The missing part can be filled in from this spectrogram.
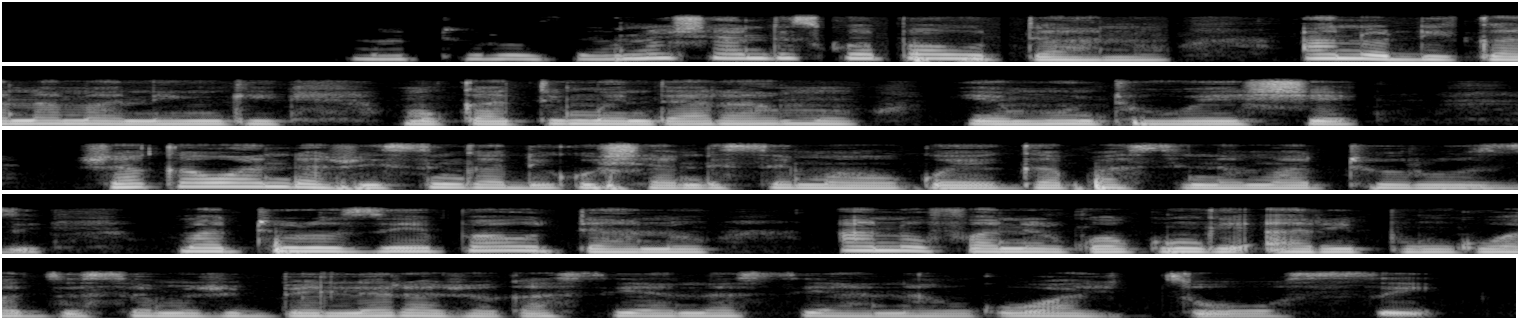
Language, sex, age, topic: Ndau, female, 36-49, health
